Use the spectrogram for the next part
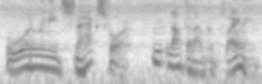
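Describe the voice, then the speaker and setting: A wry freelancer with a low, lively voice. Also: male voice, brisk, music in the background. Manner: dry, sarcastic quips. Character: wry male freelancer pilot, young adult. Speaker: freelancer, player character.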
